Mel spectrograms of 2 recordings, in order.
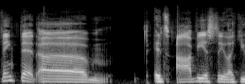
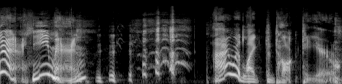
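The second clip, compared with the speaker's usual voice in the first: very high villain voice swooping around in pitch; 12 semitones higher than usual. Listing cartoon villains' voices, doing Skeletor addressing He-Man: Skeletor voice. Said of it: "he has the worst villain voice of all time".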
